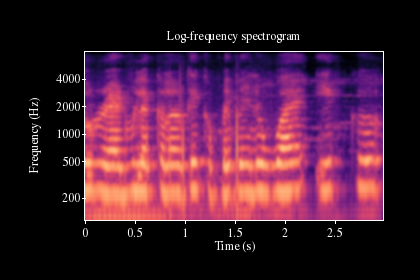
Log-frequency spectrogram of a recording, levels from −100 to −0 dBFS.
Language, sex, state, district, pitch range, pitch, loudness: Hindi, female, Himachal Pradesh, Shimla, 230-245 Hz, 235 Hz, -19 LUFS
